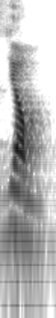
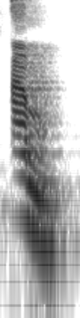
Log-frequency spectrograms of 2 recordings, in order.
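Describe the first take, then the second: First: The letter begins with a y sound. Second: The letter begins with a plain vowel sound. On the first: The speaker calls it wrong. "People pronounce it as yum, but this is not yum" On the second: The speaker calls it right. "This is M"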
